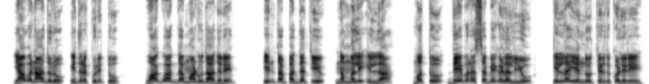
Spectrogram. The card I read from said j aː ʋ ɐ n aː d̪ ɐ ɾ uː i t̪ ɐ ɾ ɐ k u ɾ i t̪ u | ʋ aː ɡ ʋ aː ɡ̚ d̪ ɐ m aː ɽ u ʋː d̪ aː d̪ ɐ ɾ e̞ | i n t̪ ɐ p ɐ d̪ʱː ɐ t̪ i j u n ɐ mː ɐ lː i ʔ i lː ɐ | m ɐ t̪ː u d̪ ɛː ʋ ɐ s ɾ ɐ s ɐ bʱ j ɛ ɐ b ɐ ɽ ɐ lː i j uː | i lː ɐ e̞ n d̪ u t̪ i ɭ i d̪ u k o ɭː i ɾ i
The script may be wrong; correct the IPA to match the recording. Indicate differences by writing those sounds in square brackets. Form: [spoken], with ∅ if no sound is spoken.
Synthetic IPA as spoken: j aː ʋ ɐ n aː d̪ ɐ ɾ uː i [d̪] ɐ ɾ ɐ k u ɾ i t̪ u | ʋ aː ɡ ʋ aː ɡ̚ d̪ ɐ m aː ɽ u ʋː d̪ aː d̪ ɐ ɾ e̞ | i n t̪ ɐ p ɐ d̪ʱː ɐ t̪ i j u n ɐ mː ɐ lː i ʔ i lː ɐ | m ɐ t̪ː u d̪ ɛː ʋ ɐ [∅] ɾ ɐ s ɐ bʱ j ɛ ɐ [ɡ] ɐ [ɭ] ɐ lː i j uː | i lː ɐ e̞ n d̪ u t̪ i ɭ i d̪ u k o ɭː i ɾ i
